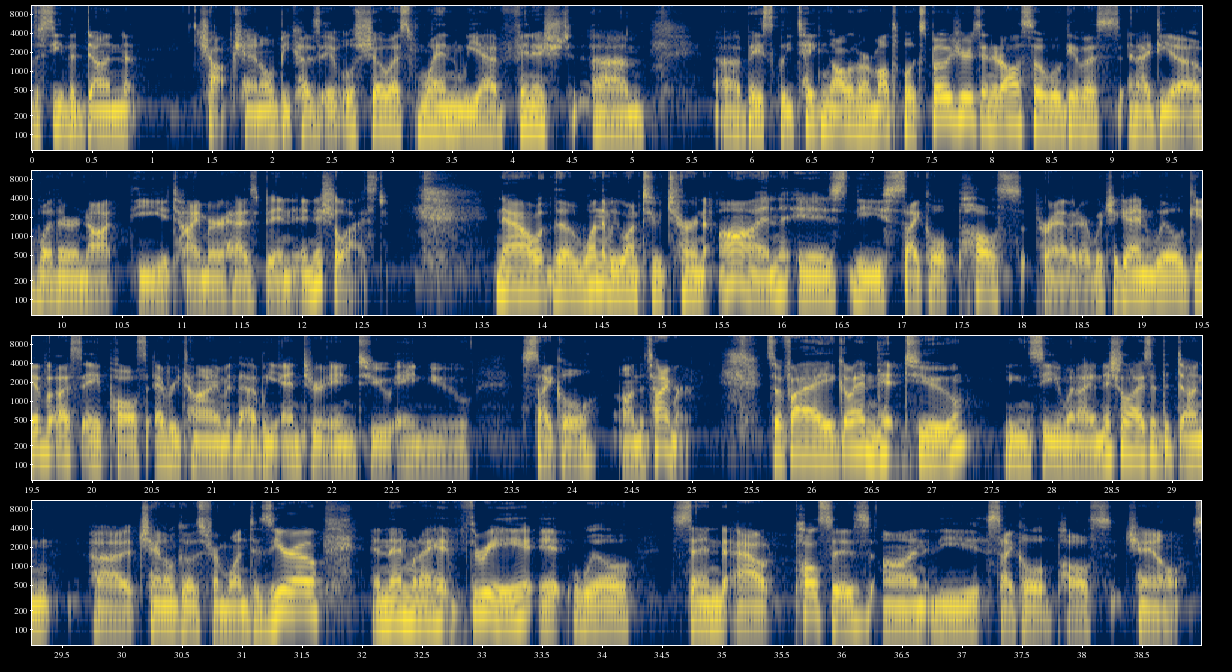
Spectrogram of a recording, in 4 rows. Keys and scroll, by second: 26.4 2, 32.6 3.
